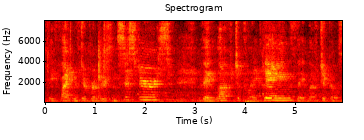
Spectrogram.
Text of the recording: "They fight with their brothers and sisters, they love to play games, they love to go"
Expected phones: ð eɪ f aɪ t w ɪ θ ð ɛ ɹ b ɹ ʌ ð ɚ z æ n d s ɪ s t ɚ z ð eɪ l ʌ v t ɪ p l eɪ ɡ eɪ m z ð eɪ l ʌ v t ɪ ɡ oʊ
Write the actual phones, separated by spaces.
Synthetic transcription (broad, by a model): ð eɪ f aɪ t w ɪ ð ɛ ɹ b ɹ ʌ ð ɚ z n s ɪ s t ɚ z ð eɪ l ʌ v t ɪ p l eɪ ɡ eɪ m z ð eɪ l ʌ v t ɪ ɡ oʊ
